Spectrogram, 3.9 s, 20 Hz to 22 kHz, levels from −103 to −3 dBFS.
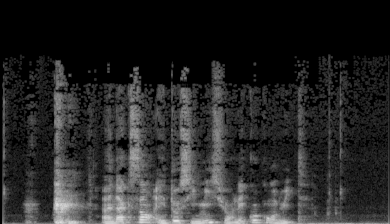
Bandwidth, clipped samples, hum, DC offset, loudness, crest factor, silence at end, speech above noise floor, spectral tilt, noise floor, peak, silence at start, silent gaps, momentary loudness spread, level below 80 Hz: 16.5 kHz; under 0.1%; none; under 0.1%; -24 LUFS; 20 dB; 0 s; 22 dB; -5.5 dB/octave; -47 dBFS; -6 dBFS; 0.05 s; none; 8 LU; -48 dBFS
